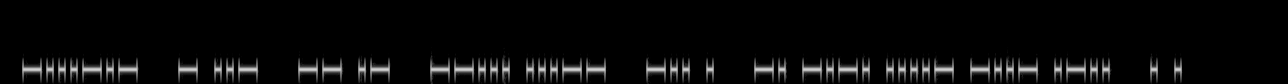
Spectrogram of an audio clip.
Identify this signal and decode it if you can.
Morse code, heard as a keyed tone, about 20 wpm, 700 Hz. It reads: <BK> TU MA 73 DE NC4XL EE
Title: POTA QSO Practice - 20wpm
